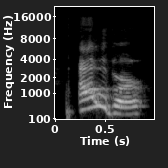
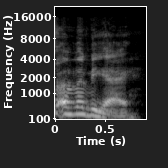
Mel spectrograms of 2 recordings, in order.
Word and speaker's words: Olivier: The first thing that I wanted to talk about with uh you guys is Oliver.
